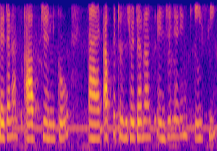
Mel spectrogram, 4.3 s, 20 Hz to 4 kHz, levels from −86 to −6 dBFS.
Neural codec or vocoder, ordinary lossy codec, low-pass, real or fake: codec, 24 kHz, 3 kbps, HILCodec; none; 3.6 kHz; fake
